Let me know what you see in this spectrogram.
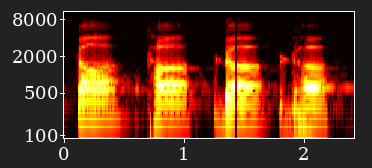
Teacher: जीभ को जब आप पीछे ले जाएंगे वहां से ण का उच्चारण होगा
